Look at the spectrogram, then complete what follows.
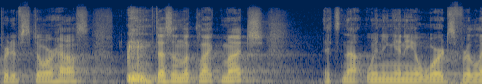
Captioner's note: clears throat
